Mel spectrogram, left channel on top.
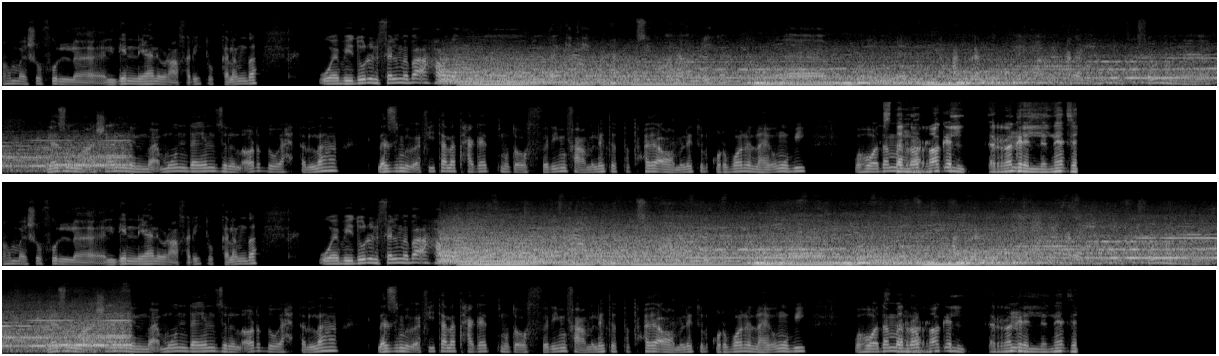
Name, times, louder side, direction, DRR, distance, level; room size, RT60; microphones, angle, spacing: voice 1, 0.0-7.5 7.8-12.3 12.6-15.5 15.9-20.4 20.7-21.4 22.2-22.4, equal, ahead, 0.8 m, -34 dB
sound 1, 4.3-13.5, right 3 dB, 70° right, 1.0 m, -25 dB
voice 2, 21.1-22.9, left 6 dB, 85° left, 0.5 m, -29 dB
head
